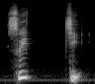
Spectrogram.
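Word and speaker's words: Switchi (スイッチ): Switchi. Switchi. Auch hier wieder mit kleinem Zu, damit das Chi hart ausgesprochen wird. Das ist das Chi. Switchi.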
